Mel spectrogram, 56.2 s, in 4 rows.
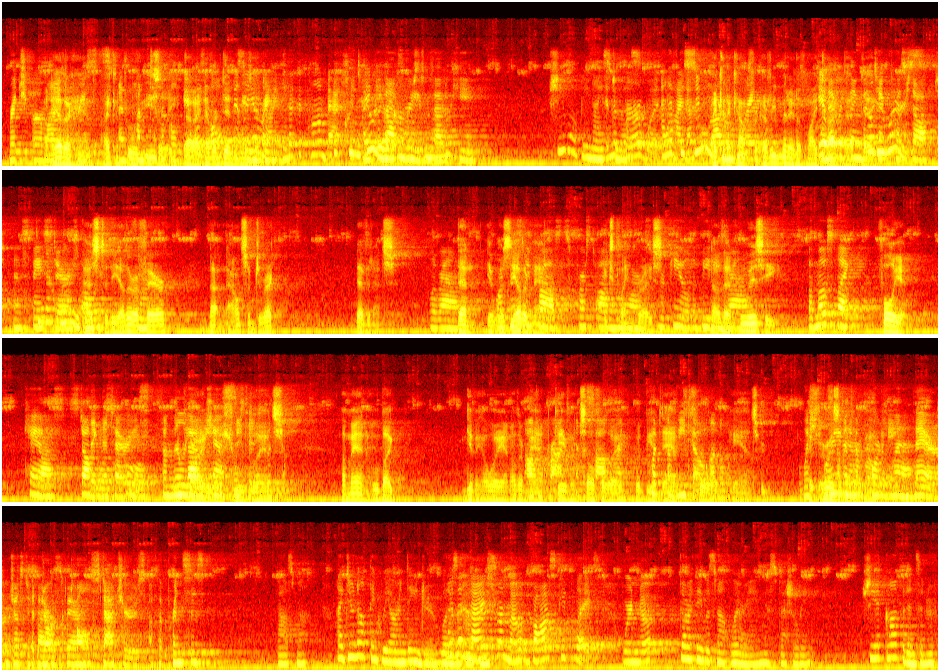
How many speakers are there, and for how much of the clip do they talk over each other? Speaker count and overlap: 5, about 52%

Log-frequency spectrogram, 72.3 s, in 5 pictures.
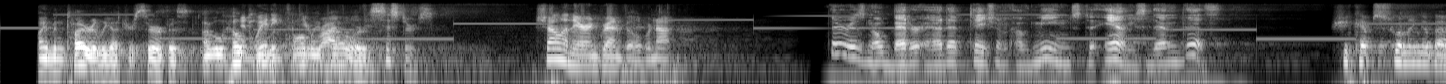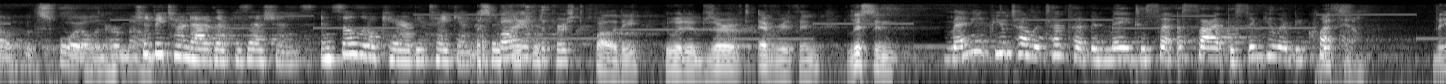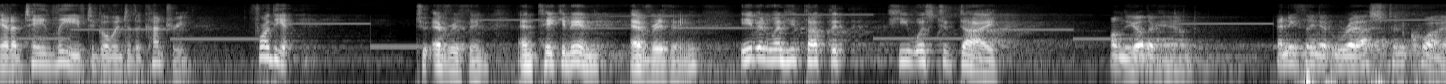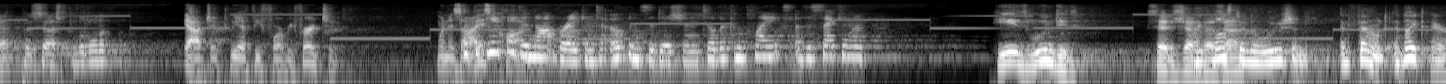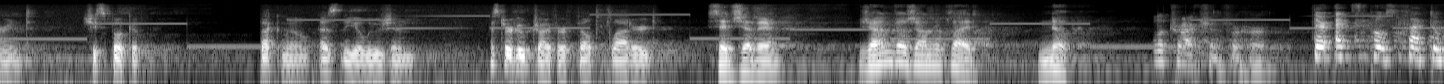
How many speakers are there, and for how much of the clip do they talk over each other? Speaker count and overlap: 7, about 6%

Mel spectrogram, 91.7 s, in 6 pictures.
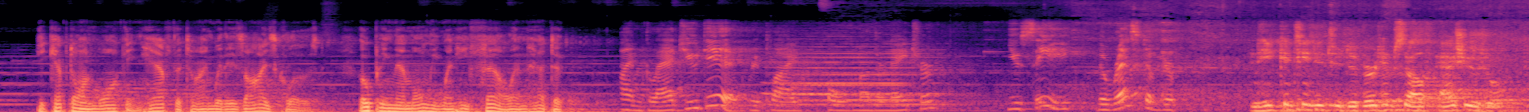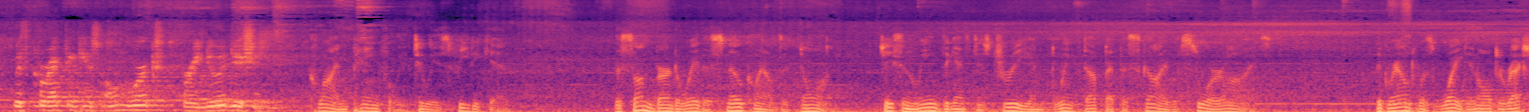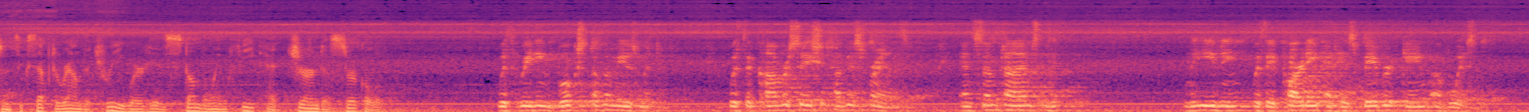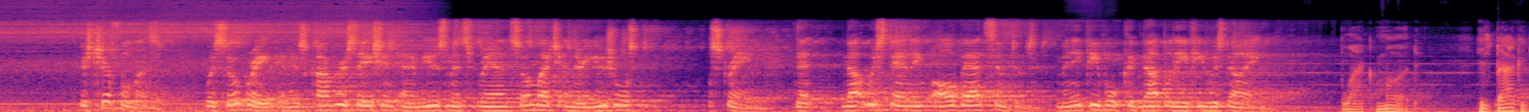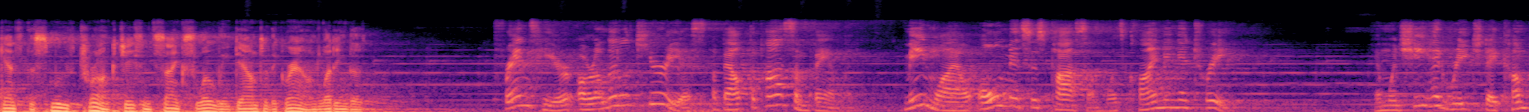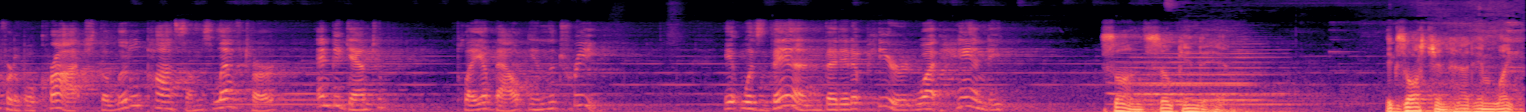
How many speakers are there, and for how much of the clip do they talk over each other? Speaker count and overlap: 3, no overlap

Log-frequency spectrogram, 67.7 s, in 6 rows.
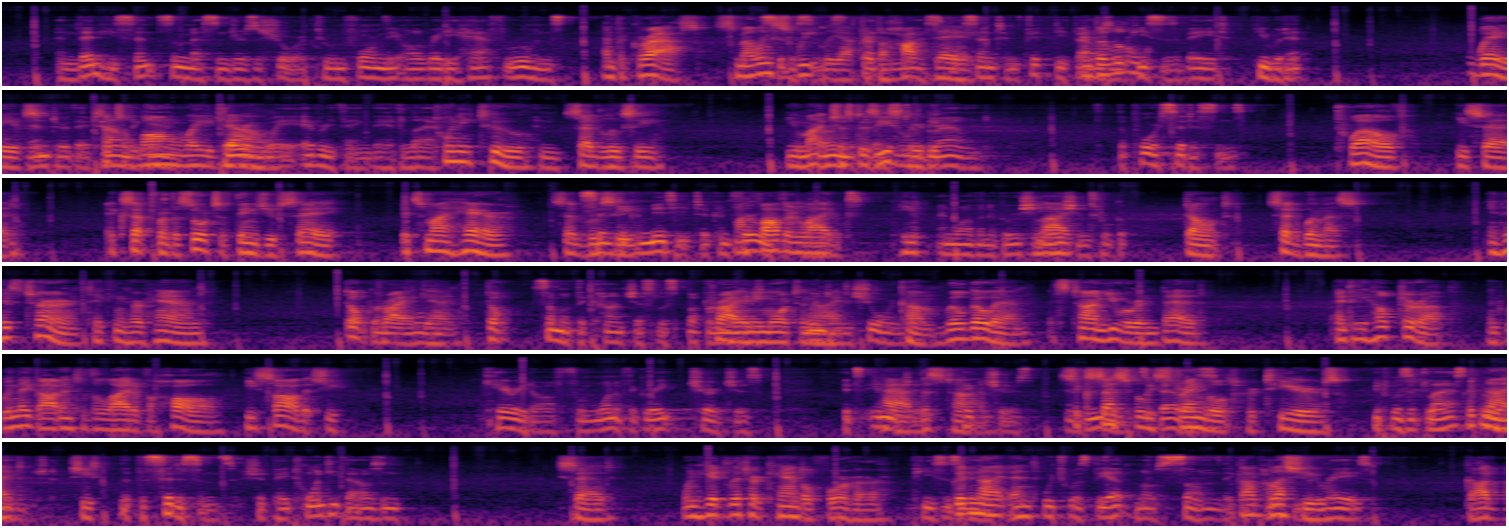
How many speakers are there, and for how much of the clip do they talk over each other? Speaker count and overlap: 2, about 28%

